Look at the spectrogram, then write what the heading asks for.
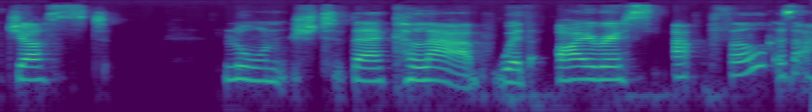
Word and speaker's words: Iris Apfel: My fashion story is that H&M have just launched their collab with Iris Apfel.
